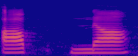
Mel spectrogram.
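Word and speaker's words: আপনারা: So I have used double A to make it clear that this is not a, this is a. So apnara.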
